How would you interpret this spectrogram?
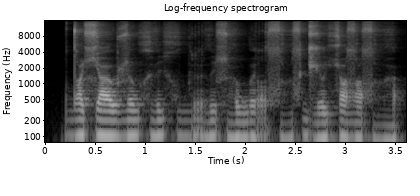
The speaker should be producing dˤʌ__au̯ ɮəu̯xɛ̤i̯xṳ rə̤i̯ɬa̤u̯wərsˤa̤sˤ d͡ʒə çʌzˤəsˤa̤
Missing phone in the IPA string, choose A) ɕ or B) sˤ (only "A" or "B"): A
